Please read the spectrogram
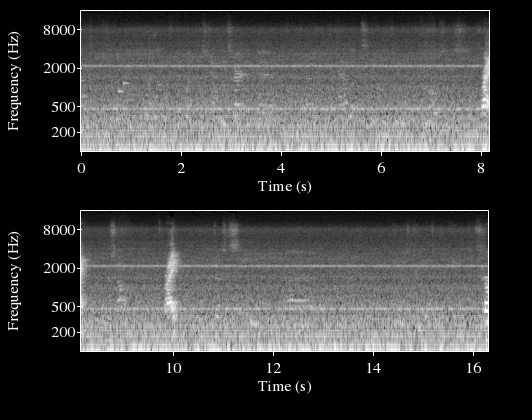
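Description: Steady low machinery rumble with a thin, high steady hum, heard in a lecture room aboard a cruise ship. Faint off-microphone speech of an audience member asking a question runs under it, with two short louder sounds about eight and ten seconds in.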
